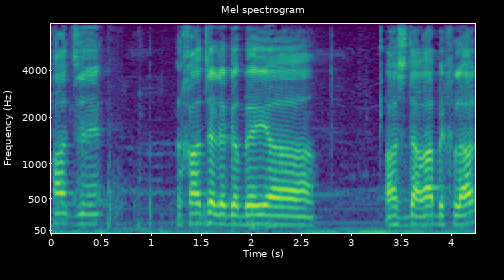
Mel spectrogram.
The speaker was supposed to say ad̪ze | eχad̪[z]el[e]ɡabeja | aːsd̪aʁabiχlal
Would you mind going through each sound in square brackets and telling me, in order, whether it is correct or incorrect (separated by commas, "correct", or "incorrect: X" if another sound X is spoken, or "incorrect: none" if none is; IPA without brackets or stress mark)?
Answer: correct, correct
